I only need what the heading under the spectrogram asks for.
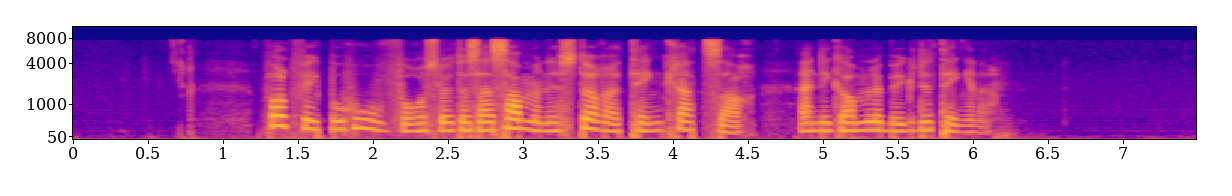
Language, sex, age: Norwegian, female, 24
